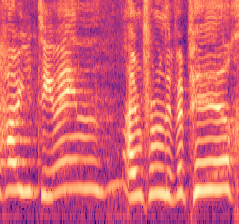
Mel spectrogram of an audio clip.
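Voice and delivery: put-on Scouse accent. Friend attempts Liverpool accent for the stream, slow Scouse lilt. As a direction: play a Liverpudlian saying hello, slowly. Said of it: "that's, like, the best I can do".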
